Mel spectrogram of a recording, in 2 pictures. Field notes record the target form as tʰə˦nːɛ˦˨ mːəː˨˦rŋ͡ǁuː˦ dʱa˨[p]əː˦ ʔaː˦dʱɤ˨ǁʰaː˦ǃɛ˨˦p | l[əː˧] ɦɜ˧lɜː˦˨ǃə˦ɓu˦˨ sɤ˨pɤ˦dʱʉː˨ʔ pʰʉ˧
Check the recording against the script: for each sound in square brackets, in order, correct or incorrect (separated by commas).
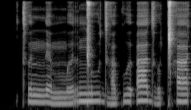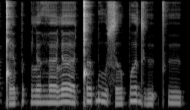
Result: incorrect, incorrect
